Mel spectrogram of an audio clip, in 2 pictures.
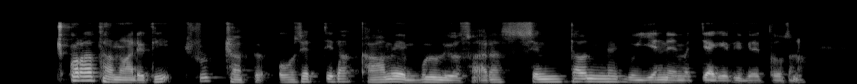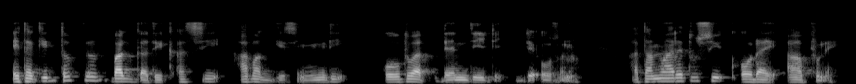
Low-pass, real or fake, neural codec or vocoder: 7.2 kHz; fake; codec, 16 kHz, 4 kbps, X-Codec, HuBERT features, trained on general audio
